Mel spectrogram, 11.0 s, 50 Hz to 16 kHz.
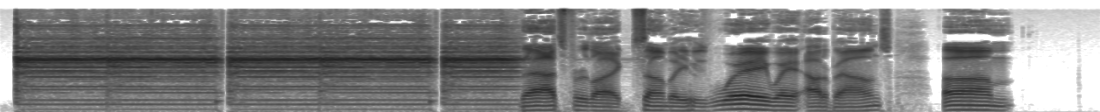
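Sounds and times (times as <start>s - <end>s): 
loud harsh electronic buzzer: 0.0s - 5.6s
speech: 5.2s - 10.2s.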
